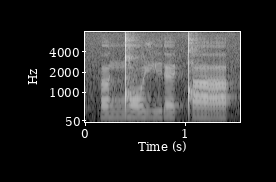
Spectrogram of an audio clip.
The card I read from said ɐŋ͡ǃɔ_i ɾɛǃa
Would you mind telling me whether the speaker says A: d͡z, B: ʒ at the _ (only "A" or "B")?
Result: B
